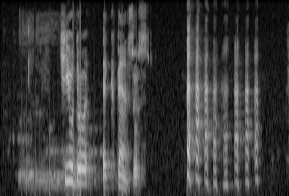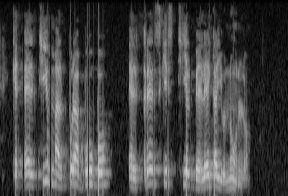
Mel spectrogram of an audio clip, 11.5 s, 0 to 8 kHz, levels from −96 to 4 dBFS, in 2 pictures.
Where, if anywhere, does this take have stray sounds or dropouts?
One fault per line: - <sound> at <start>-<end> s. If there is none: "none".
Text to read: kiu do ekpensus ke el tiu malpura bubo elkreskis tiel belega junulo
- laugh at 3.7-5.3 s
